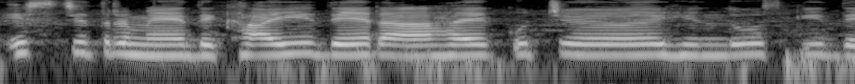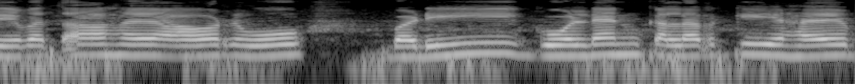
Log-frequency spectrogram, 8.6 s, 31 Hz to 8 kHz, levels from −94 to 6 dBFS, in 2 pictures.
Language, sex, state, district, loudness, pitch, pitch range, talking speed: Hindi, female, Andhra Pradesh, Anantapur, -24 LUFS, 210 Hz, 205-220 Hz, 140 wpm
